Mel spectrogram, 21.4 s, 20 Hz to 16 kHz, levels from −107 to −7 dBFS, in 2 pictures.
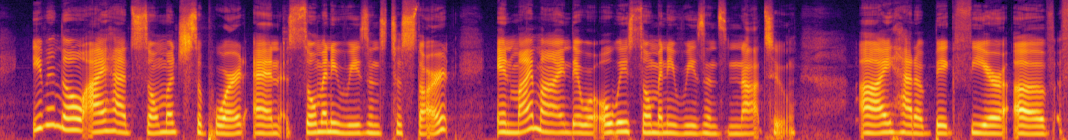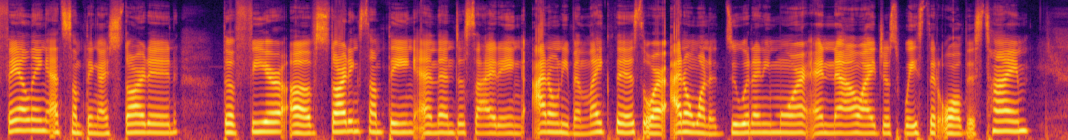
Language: English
